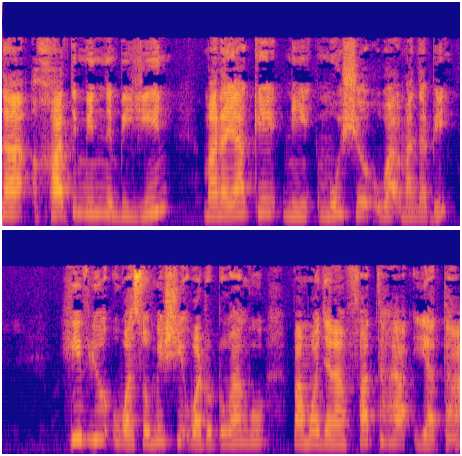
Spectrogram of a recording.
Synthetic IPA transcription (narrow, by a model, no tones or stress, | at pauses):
naxat̪iminːəbijin | manajakenimuʃowaʔmanabi | hibjoʔuwasomiʃiwaʈuʈuwaŋɡu | pamod͡ʒanafat̪aɦajat̪a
